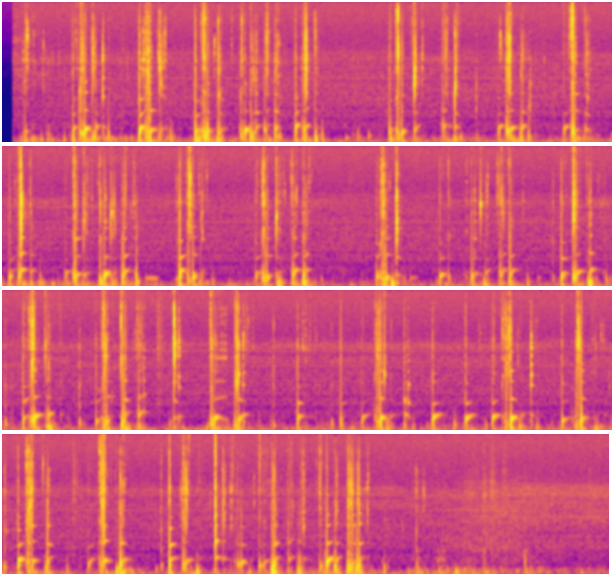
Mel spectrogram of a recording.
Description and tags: This is the sound of a chocolate fountain drain. The sound was created for a sc-fi film
fountain, glug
